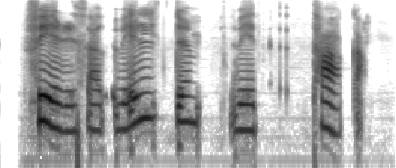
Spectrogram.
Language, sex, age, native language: Icelandic, female, 9, Icelandic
